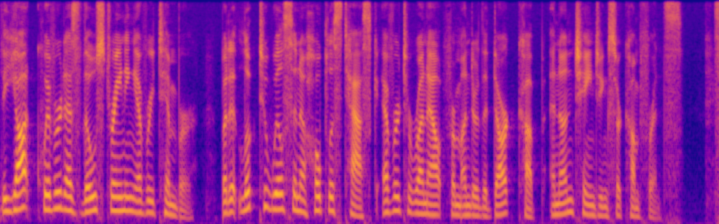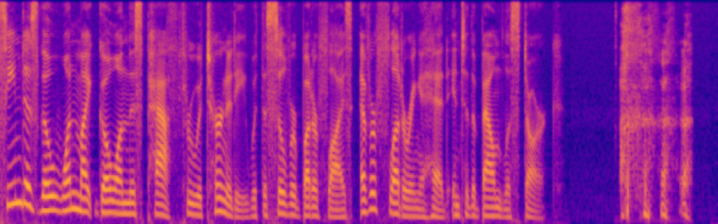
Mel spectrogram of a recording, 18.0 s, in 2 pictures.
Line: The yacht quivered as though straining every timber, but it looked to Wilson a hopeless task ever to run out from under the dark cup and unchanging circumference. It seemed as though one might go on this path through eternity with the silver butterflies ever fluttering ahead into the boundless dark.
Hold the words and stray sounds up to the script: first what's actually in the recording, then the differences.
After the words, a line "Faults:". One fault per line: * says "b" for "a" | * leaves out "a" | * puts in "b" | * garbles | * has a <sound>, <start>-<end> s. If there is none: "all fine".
The yacht quivered as though straining every timber, but it looked to Wilson a hopeless task ever to run out from under the dark cup and unchanging circumference. Seemed as though one might go on this path through eternity with the silver butterflies ever fluttering ahead into the boundless dark.
Faults:
* leaves out "It"
* has a laugh, 16.7-17.7 s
